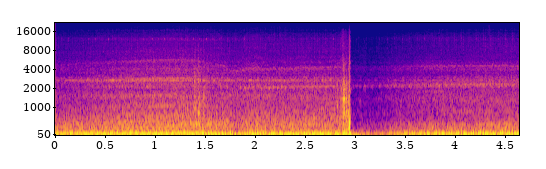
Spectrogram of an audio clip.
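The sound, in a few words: Harley-Davidson Softail Standard motorcycle riding, engine running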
